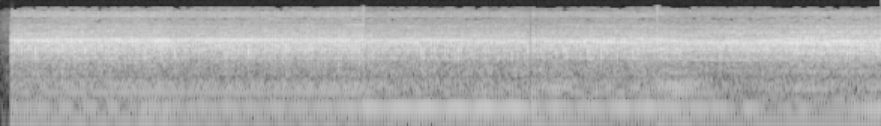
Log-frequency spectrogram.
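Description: Dual-action polisher with a foam cutting pad running on car paint with cutting compound, the cutting stage of a paint correction. It starts abruptly and runs loud and steady with an even motor hum.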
